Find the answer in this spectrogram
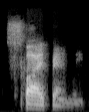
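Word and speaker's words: Spy × Family: So, the manga I have for this week is called Spy Family or Spy X Family, but the X is not pronounced because, you know people do what Hunter.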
